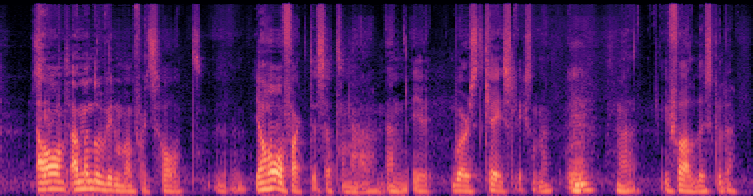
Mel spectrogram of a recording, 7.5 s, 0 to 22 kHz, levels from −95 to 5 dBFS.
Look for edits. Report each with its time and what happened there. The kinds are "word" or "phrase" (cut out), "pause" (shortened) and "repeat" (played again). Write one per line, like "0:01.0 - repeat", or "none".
0:02.5 - pause
0:04.1 - word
